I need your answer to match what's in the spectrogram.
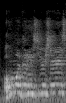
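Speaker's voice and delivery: mock wife, high and amazed; surprised wife. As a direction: imitate the wife's stunned delight. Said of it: "And she says".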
